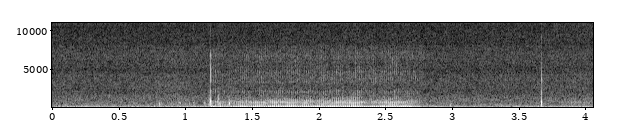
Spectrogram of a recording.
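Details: Shih Tzu named Laimos snoring while asleep indoors: one drawn-out, low rumbling snore lasting about a second and a half, steady and harmonic, with a soft click before and after in a quiet room.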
